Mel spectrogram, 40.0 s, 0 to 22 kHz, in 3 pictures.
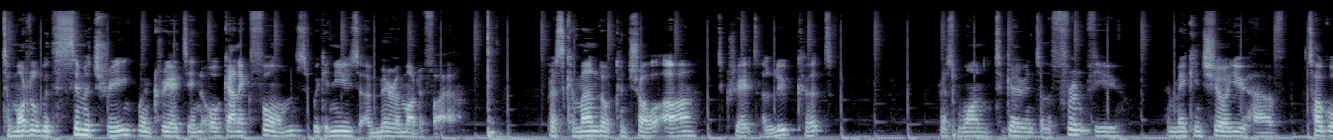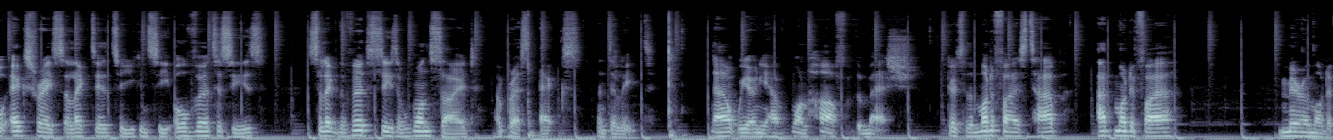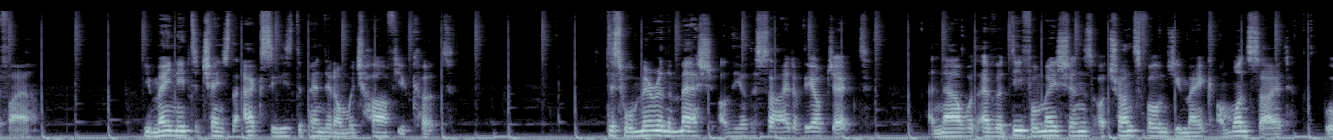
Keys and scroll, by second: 4.8 Tab, 6.1 super+r, 8.5 ↺, 18.6 x, 20.0 Return, 35.9 g, 36.9 g, 37.4 g, 39.7 super+z.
